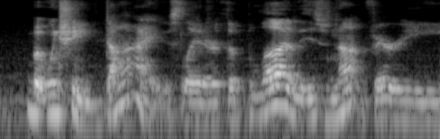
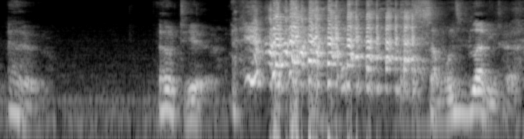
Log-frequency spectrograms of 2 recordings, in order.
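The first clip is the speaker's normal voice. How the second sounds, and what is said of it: Put-on British accent. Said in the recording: “Can you do that in a British accent?”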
